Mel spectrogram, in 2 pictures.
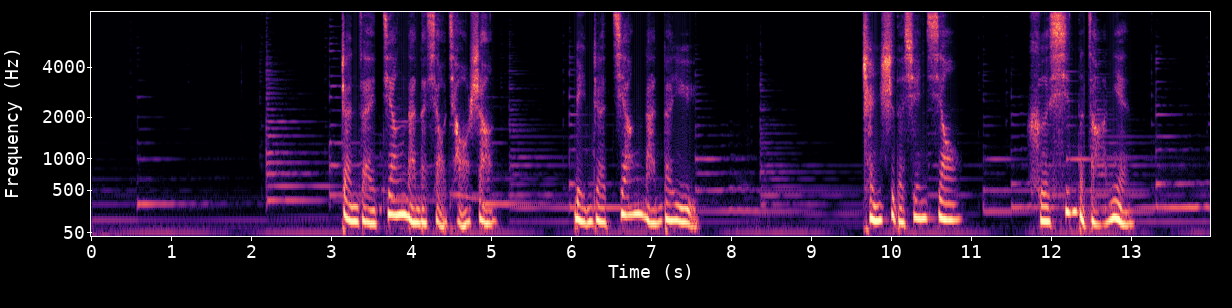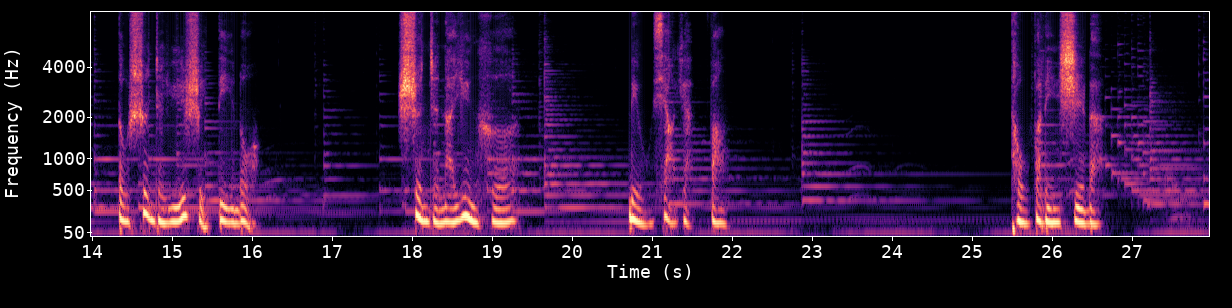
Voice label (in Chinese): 声音温润醇厚，专攻人文纪录片与专题报道，风格细腻有深度; 配音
